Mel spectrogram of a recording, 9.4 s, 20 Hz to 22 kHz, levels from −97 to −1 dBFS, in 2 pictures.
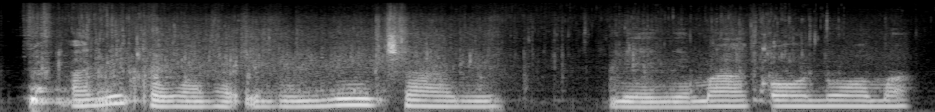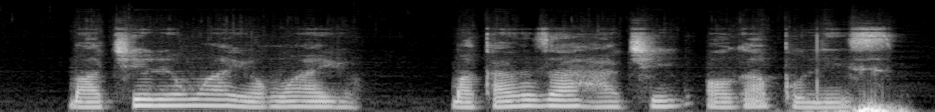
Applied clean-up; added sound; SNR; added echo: neural mask model RNNoise.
